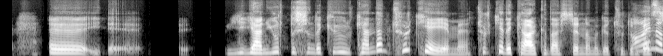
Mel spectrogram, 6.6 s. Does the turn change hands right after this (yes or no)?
yes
